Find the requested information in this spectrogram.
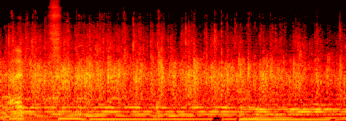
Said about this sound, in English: So I want to encourage the person that put up the hand to, I congratulate you. Can we give that person a big clap?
